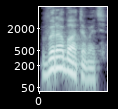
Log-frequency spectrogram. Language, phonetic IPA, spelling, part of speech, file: Russian, [vɨrɐˈbatɨvətʲ], вырабатывать, verb, Ru-вырабатывать.ogg
- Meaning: 1. to manufacture, to produce, to make 2. to work out, to draw up, to elaborate 3. to form, to cultivate 4. to make, to earn 5. to use up 6. to work out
